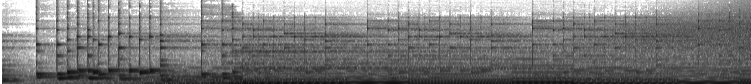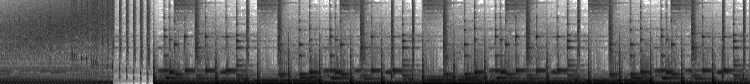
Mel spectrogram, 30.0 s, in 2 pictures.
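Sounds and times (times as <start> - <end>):
epic music: 2.4 - 17.4, 18.1 - 30.0.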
